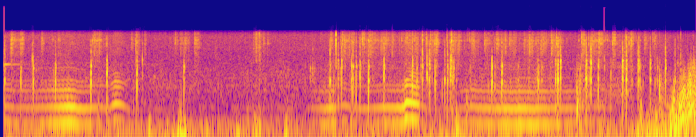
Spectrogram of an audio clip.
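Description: A bee drones past in steady, low buzzing bursts that waver slightly in pitch.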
